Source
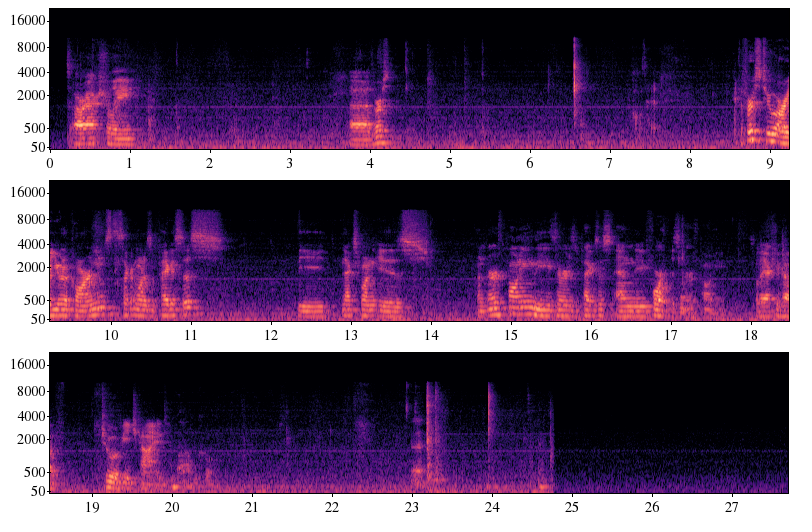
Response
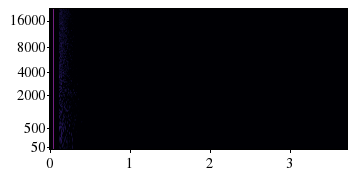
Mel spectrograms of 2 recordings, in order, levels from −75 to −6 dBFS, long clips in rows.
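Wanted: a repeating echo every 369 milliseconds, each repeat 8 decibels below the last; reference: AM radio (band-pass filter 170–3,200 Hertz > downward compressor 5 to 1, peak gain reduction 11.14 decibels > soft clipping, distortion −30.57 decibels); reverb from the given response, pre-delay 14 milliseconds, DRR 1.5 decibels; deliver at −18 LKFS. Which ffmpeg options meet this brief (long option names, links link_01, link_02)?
-filter_complex "[0:a]aecho=1:1:369|738|1107|1476|1845:0.398|0.159|0.0637|0.0255|0.0102,asplit=2[link_01][link_02];[1:a]atrim=start_sample=2205,adelay=14[link_03];[link_02][link_03]afir=irnorm=-1:irlink=0,volume=1dB[link_04];[link_01][link_04]amix=inputs=2:normalize=0,highpass=170,lowpass=3200,acompressor=threshold=-22dB:ratio=5,asoftclip=threshold=-10.5dB,volume=11dB"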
